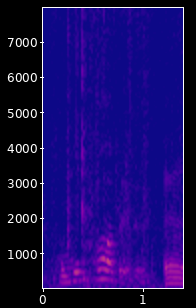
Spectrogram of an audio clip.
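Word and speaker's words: ホモ・ファーベル: ホモファーベル、うん、道具人と書いてホモファーベルと読む、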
